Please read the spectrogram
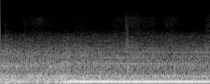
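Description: Porsche Cayman S engine heard from inside the cabin, a steady low drone over road noise; the note dips briefly, then comes back louder and holds from well under a second in.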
